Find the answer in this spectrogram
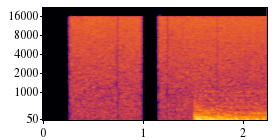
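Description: Television static hiss in two short bursts with a brief dropout between them. About one and a half seconds in, a deep low rumble comes in under the hiss.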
